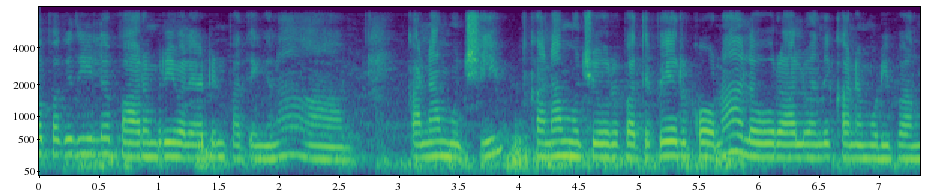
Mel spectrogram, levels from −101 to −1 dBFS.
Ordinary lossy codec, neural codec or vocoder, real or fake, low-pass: none; none; real; 7.2 kHz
